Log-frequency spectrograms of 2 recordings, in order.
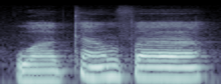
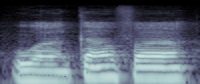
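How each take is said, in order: First: The pitch wavers slightly between wa and kafa. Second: The pitch wavers slightly between wa and kafa.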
